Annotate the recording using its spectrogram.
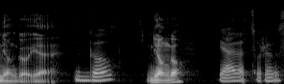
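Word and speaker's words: Nyong'o: um she's voiced by Lupita L yongo yeah yongo yeah that's what I was saying I'm sorry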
